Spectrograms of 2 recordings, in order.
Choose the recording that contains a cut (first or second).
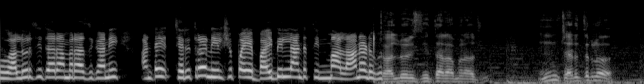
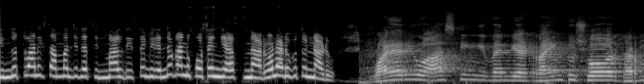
first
